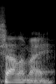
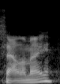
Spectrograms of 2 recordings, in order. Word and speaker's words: Salame: It's Salame. Yeah. So it's spelled like salami, but with an E. With an E instead of an I, yeah. But it's pronounced Salame. Salame.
